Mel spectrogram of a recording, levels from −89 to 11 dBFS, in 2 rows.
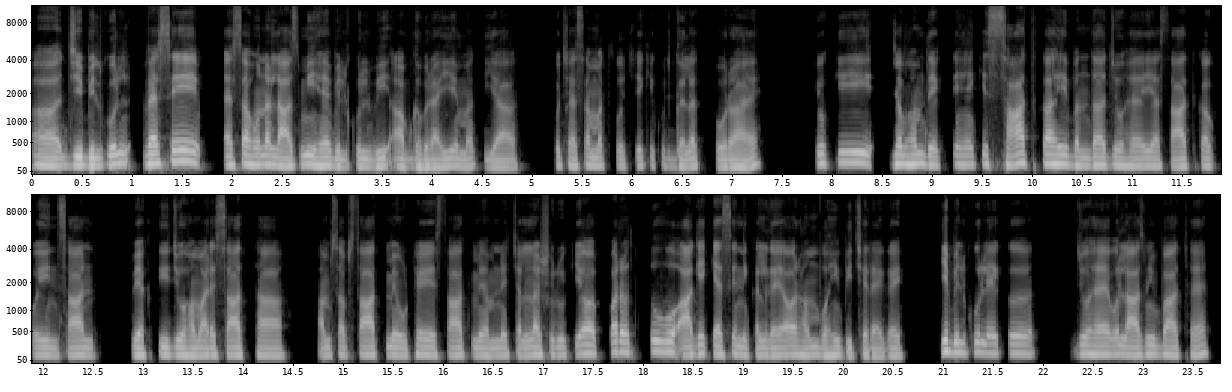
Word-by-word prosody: अ, 120 -3 +4
जी 125 +2 +4
बिल्कुल 135 +5 +4
वैसे 150 +4 +5 0.5
ऐसा 125 +3 +2
होना 130 +1 +4
लाज़मी 125 +1 +3
है। 120 +1 +5
बिल्कुल 110 0 -1
भी 115 +2 +3 0.2
आप 105 - -4
घबराइए 105 +1 0
मत 110 +4 -4
या 95 -1 -2 0.4
कुछ 125 -1 -6
ऐसा 115 +2 -1
मत 120 -1 0
सोचिए 115 +1 -7
कि 120 0 -11
कुछ 115 -2 -12
गलत 110 +1 -1 0.2
हो 100 - 0
रहा 100 0 +2
है, 105 +7 +1 0.6
क्योंकि 155 +1 +1 0.2
जब 140 -1 +4
हम 145 +1 +4
देखते 125 0 -2
हैं 130 0 -1
कि 140 +1 -3
साथ 140 +3 +1
का 145 - +5
ही 140 0 +5
बंदा 125 0 +1
जो 120 - +2
है 110 0 0
या 115 -1 +1
साथ 110 0 -2
का 115 - -2
कोई 115 +1 -3
इंसान, 110 0 -1 0.4
व्यक्ति, 115 +1 0
जो 115 0 +1
हमारे 110 0 +1
साथ 115 +1 0
था, 110 -1 -3 0.3
हम 110 +1 -2
सब 115 -1 -5
साथ 115 +2 -1
में 115 - +1
उठे, 110 +1 0
साथ 110 +1 -2
में 110 -1 -1
हमने 110 +1 -1
चलना 115 +1 -1
शुरू 115 0 -3
किया 130 +4 -1
और 135 - +4 0.2
परंतु 160 +1 +1
वो 160 0 +4
आगे 130 +4 +1
कैसे 125 -2 -2
निकल 110 -2 -2
गया 110 +2 0
और 120 - +1
हम 110 +1 -1
वही 110 +1 0
पीछे 110 0 -5
रह 100 -2 -3
गए। 105 +2 -3 0.4
ये 170 - +7
बिल्कुल 150 -1 -1
एक 140 -2 -2 0.4
जो 130 0 0
है, 125 0 +2
वो 125 0 -1
लाज़िमी 120 0 +1
बात 115 -4 -2
है। 120 +4 -1
115 Hz, 200 wpm, -24 LUFS, 110-130 Hz, 0.6 s, ये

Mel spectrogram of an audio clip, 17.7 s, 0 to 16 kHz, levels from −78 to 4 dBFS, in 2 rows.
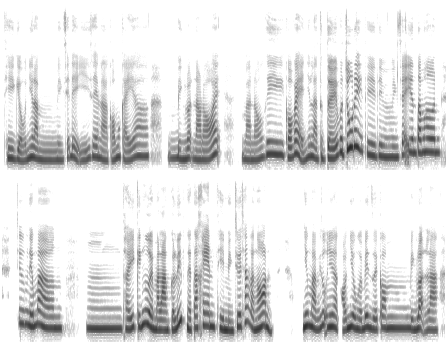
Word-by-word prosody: Thì, 180 -3 -1
kiểu 145 -4 -4
như 185 +6 0
là, 180 -3 0 0.4
mình 150 0 -5
sẽ 150 - -10
để 205 -3 -3
ý 150 +3 -6
xem 200 -2 -2
là 155 -4 -4
có 150 +2 -7
một 195 +3 -1
cái, 155 -3 -6
ờ, 215 +1 -3 0.4
bình 180 -3 -3
luận 180 -1 -4
nào 155 -1 -3
đó 155 +3 -4
ấy, 260 +6 -2 0.4
mà 155 -1 -6
nó 155 +4 -4
ghi 245 +2 +1
có 190 -3 -1
vẻ 245 - 0
như 175 +8 -2
là 200 -4 0
thực 170 -2 -5
tế 180 +1 +2
một 285 +5 +3
chút 370 +3 +8
ấy 375 -6 +4
thì 230 -3 0
thì 220 +1 -2
mình 200 0 -1
sẽ 240 - -4
yên 280 -1 -1
tâm 275 -1 +1
hơn. 290 -1 +1 0.5
Chứ 300 -2 -2
nếu 250 -2 +4
mà, 235 -6 +1 0.6
ừm, 210 0 +1
thấy 205 +3 0
cái 235 - -1
người 270 -4 +4
mà 190 -2 +2
làm 185 0 +1
clip 230 - +3
người 210 - +1
ta 225 +4 -2
khen 250 0 +1
thì 210 -4 +1
mình 175 -2 +3
chưa 245 +7 0
chắc 330 +6 -4
là 225 - -2
ngon, 220 +1 +3 0.6
nhưng 250 +3 +5
mà 230 -4 +3
ví 195 +3 -1
dụ 260 - -2
như 240 +1 +4
là 220 - 0
có 180 - -7
nhiều 225 +2 +4
người 195 -2 +1
bên 225 +2 +3
dưới 195 -2 -1
com 215 0 0
bình 195 -2 +1
luận 210 -5 0
là, 185 +1 -4
210 Hz, 245 wpm, -22 LUFS, 185-240 Hz, 0.6 s, chút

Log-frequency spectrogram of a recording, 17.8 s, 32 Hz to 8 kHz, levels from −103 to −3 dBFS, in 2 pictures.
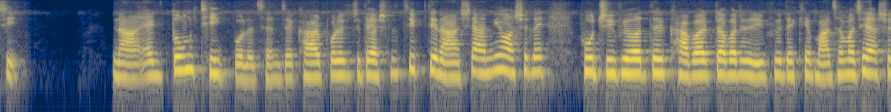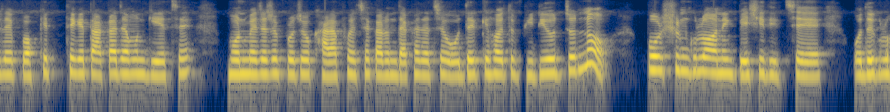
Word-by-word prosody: জি। - - -6 1.1
না, 180 - 0 0.3
একদম 195 +6 0 0.2
ঠিক 215 -1 -1 0.2
বলেছেন 160 0 -6
যে 175 - -3
খাওয়ার 185 -1 +1
পরে 200 +1 0
যদি 200 0 -3
আসলে 200 +3 -6
তৃপ্তি 255 +1 -4
না - - +2
আসে 180 +5 -7
আমিও 250 +4 -1
আসলে 235 +1 -2 0.4
food 235 -1 +2
reviewer 215 0 +4
দের 220 -1 +3
খাবার-দাবারের 200 0 +2
review 185 +2 -4
দেখে 200 +2 -4
মাঝেমাঝেই 205 +5 +1
আসলে 215 0 -3
pocket 195 +3 0 0.2
থেকে 215 -2 +3
টাকা 205 +1 +2
যেমন 215 0 +2
গিয়েছে, 195 +2 -1 0.5
মন-মেজাজও 210 +1 +3
প্রচুর 210 0 +1
খারাপ 190 -1 +3
হয়েছে। 205 0 -2
কারণ 200 0 +2
দেখা 185 +3 -1
যাচ্ছে 195 +1 -2
ওদেরকে 205 +3 0
হয়তো 210 0 +1
ভিডিওর 215 +2 +2
জন্য 245 +5 +2 0.6
portion 250 0 +4
গুলো 235 0 +2
অনেক 220 0 +1
বেশি 200 +2 0
দিচ্ছে। 200 +1 -2 0.6
ওদেরগুলো 205 +1 +2
205 Hz, 150 wpm, -17 LUFS, 195-220 Hz, 1.1 s, reviewer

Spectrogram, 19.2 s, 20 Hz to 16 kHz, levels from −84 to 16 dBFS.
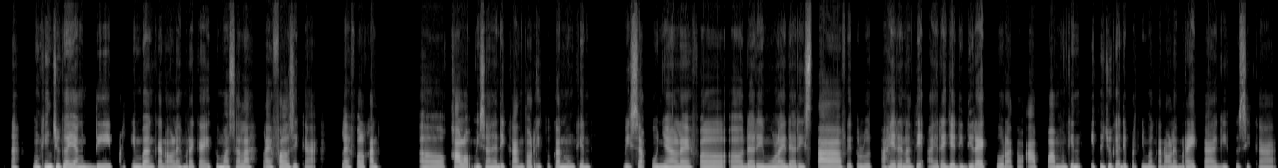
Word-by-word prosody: Nah 135 -3 -3 0.2
mungkin 210 +11 +4
juga 230 -4 +3
yang 190 -1 +4 0.2
dipertimbangkan 170 -2 +1
oleh 150 0 -1
mereka 155 -1 -2
itu 165 - -2
masalah 175 -9 +1
level 175 +3 +1
sih, 155 -2 -2
Kak. 120 -3 -6 0.3
Level 135 +1 -1
kan, 165 +2 +2 0.6
eee, 135 -1 +1
kalau 125 0 +4
misalnya 135 -1 +1
di 140 - +1
kantor 135 +1 -1
itu 130 +5 -8
kan 180 +3 +1
mungkin, 180 +5 0 0.5
bisa 140 -2 0
punya 140 -1 +2
level, 130 0 +2
eee, 130 0 0
dari 135 0 +1
mulai 130 -1 +2
dari 125 0 0
staf 175 0 +4
gitu 135 -3 -4
loh 125 - -2 0.2
akhirnya 145 +4 0
nanti 140 - -1
akhirnya 140 +2 -1
jadi 130 +2 -1
direktur 175 +7 +1
atau 115 0 -6
apa 120 +1 -1
mungkin 145 - 0 0.2
itu 195 +9 -2
juga 185 -10 0
dipertimbangkan 135 0 -4
oleh 125 +1 -1
mereka 140 +2 -1
gitu 130 +2 -7
sih, 135 -1 -6
Kak. 130 -1 -5
140 Hz, 150 wpm, -25 LUFS, 130-165 Hz, 0.6 s, mungkin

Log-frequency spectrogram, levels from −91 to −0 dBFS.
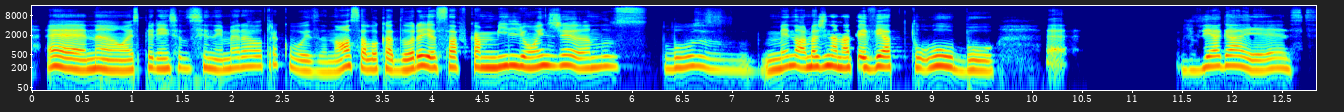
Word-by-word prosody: É, 200 -6 +4
não, 185 -2 +1
a 170 - 0
experiência 195 +2 -4
do 195 - -10
cinema 190 -2 -4
era 220 +2 -3
outra 255 +3 -7
coisa. 165 -9 -6
Nossa, 210 +8 0
a - - +2
locadora 185 +3 +2
ia 220 -3 +5
sa 215 +1 0
ficar 215 +1 -2
milhões 225 +2 +3
de 240 +2 -1
anos 220 0 -3 0.2
luz 210 +3 -3 0.5
menor. 205 +7 0
Imagina 220 +2 +3
na 205 0 +3
TV 210 0 +3
a 220 - +5
tubo, 200 -6 -1 0.5
eh, - - -9 1.1
VHS. 200 -1 -2
205 Hz, 125 wpm, -22 LUFS, 185-225 Hz, 1.1 s, ia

